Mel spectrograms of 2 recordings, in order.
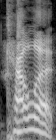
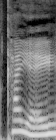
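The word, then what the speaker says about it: Callet: how to say them no Calot no it's Calle or you know why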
